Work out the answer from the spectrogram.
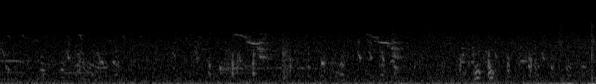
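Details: Chickens clucking in short scattered bursts, with a couple of brief rising squeaks between softer clucks and a constant hissy background.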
